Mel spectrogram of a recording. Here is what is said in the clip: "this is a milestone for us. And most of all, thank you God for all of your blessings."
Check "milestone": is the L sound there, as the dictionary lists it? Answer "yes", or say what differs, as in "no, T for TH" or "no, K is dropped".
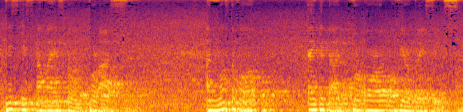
no, L is dropped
